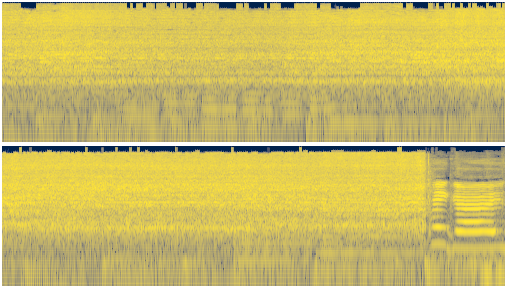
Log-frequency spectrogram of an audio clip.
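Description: A hair dryer blows steadily at close range, a loud continuous whoosh with a low motor hum, cutting off abruptly near the end.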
